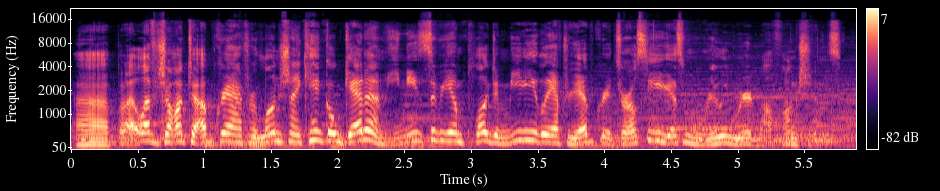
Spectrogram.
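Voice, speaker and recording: A woman's voice: medium pitch, lively intonation, very fast, natural voice. A woman voicing a flustered schoolboy in a game, urgent, rambling and pleading, with music behind. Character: flustered, pleading schoolboy robot-builder with a theater emergency.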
